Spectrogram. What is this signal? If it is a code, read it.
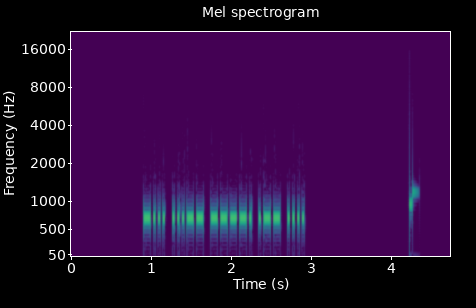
Morse code, heard as a keyed tone, about 38 wpm, 700 Hz. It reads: B39WH
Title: Code Groups - 5 Letter:Numbers - 40wpm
